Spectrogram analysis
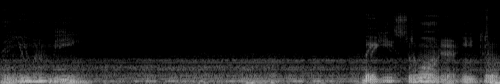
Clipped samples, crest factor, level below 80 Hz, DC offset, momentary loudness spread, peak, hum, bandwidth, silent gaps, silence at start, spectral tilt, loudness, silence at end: under 0.1%; 20 dB; -40 dBFS; under 0.1%; 14 LU; -10 dBFS; none; 15 kHz; none; 0 s; -9 dB/octave; -30 LUFS; 0 s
